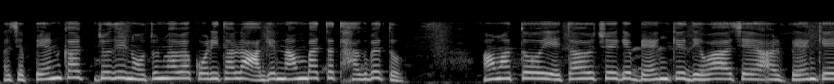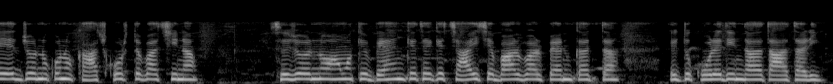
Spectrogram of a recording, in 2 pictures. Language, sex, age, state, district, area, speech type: Bengali, female, 18-30, West Bengal, Darjeeling, urban, spontaneous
